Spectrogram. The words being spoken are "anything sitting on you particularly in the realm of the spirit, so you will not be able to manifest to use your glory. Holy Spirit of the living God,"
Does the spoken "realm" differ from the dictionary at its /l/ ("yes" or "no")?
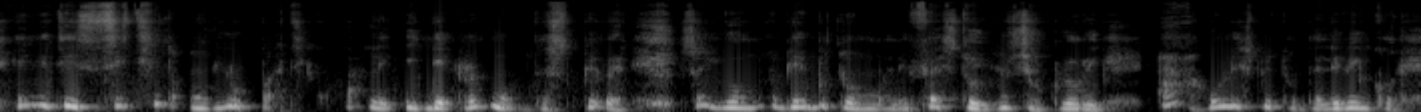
yes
